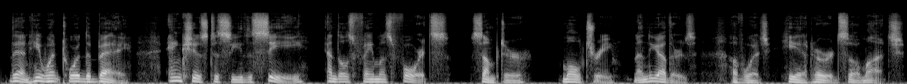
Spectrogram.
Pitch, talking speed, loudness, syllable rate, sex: 110 Hz, 180 wpm, -19 LUFS, 4.7 syllables/s, male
